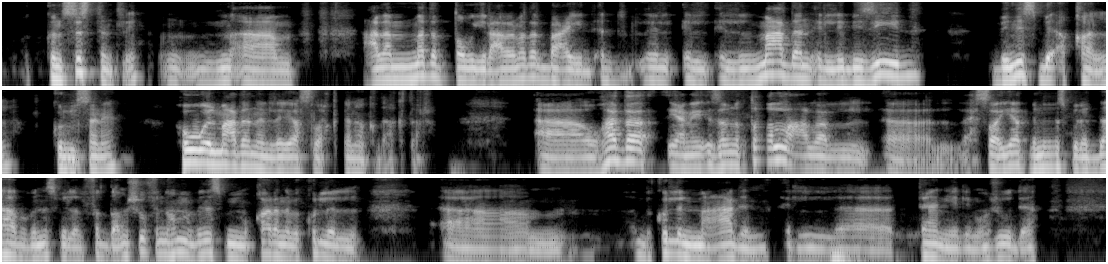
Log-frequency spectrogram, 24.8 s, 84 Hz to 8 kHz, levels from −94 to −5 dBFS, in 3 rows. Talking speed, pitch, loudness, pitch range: 100 wpm, 115 Hz, -27 LUFS, 105-130 Hz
